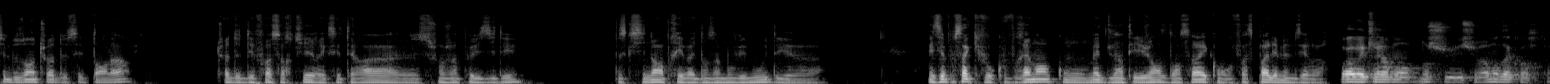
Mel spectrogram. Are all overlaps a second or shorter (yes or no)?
yes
